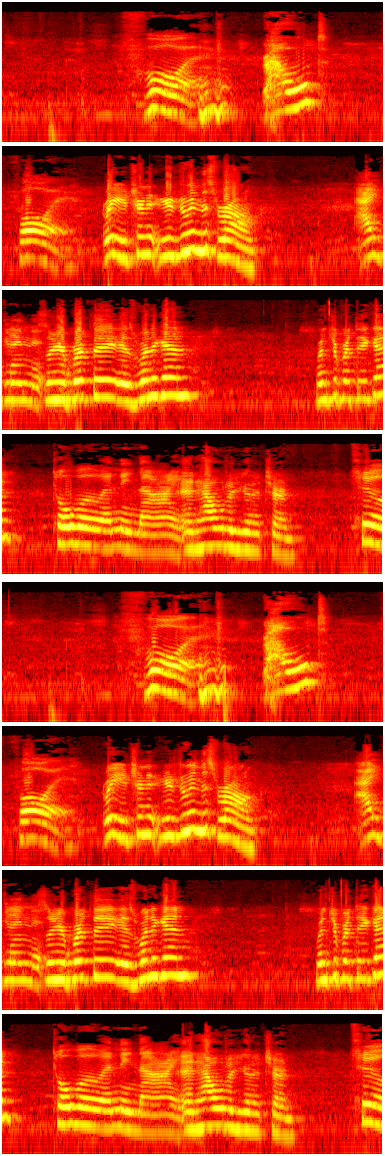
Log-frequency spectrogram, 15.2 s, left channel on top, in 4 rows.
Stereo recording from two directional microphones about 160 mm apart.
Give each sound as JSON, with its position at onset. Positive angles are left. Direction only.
{"t": 1.2, "sound": "babbling", "side_deg": -30}
{"t": 2.6, "sound": "a sound", "side_deg": -10}
{"t": 4.7, "sound": "speech", "side_deg": -5}
{"t": 7.3, "sound": "speech", "side_deg": -15}
{"t": 10.8, "sound": "a woman's voice", "side_deg": -25}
